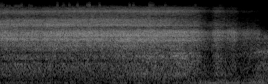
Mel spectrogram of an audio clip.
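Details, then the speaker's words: Mid-1930s 228 lantern fount releasing pressure held since its last run weeks earlier: steady loud airy hiss tapering as pressure bleeds off; held pressure, showing no leaks in fount or valve. "so that's a pretty good sign right there so that fount has been pressurized since the last time since that video was made so it's held pressure that long so that's excellent it shows that we don't have any kind of leaks uh in here uh or the valve or anything like that"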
